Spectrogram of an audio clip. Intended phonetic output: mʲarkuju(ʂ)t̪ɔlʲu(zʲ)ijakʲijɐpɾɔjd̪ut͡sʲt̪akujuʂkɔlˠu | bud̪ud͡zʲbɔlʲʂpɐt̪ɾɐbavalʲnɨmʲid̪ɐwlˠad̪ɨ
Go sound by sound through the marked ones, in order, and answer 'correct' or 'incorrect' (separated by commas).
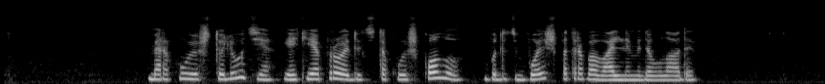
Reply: correct, incorrect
